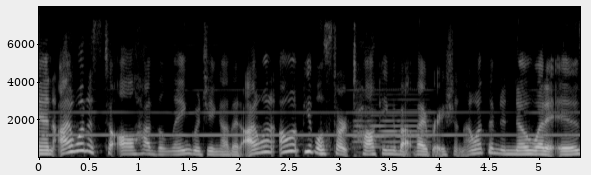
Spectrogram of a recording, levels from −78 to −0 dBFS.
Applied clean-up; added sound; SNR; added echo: none; Wind instrument, woodwind instrument + Wind instrument, woodwind instrument; 15 dB; none.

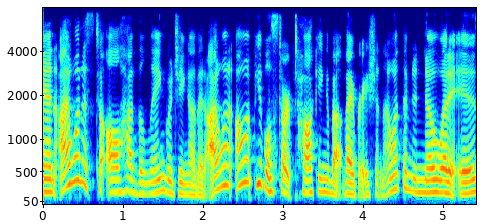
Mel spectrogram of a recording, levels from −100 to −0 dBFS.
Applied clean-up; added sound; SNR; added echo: neural mask model Resemble Enhance denoiser.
